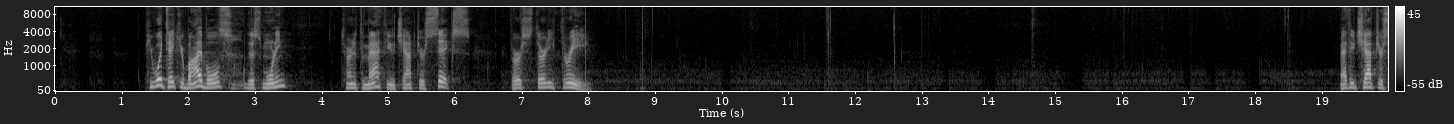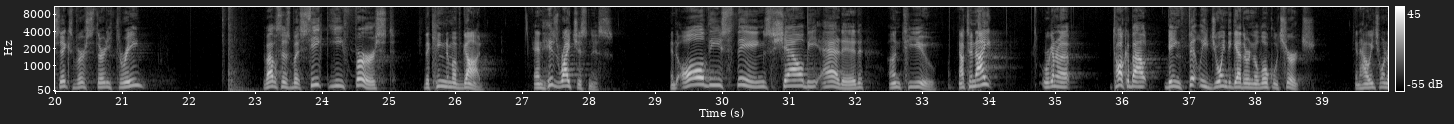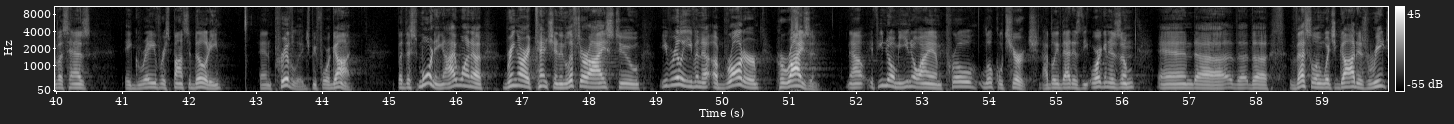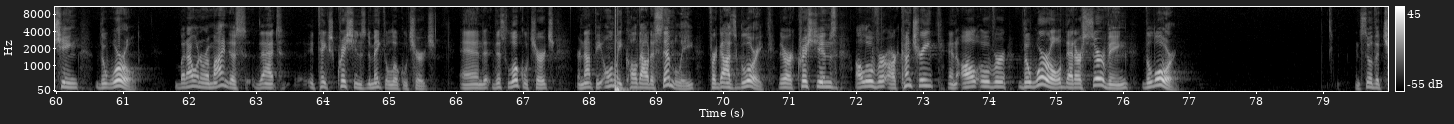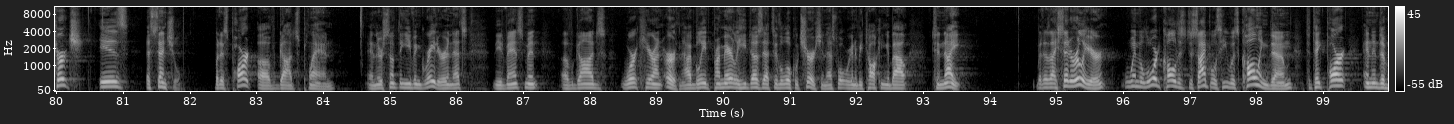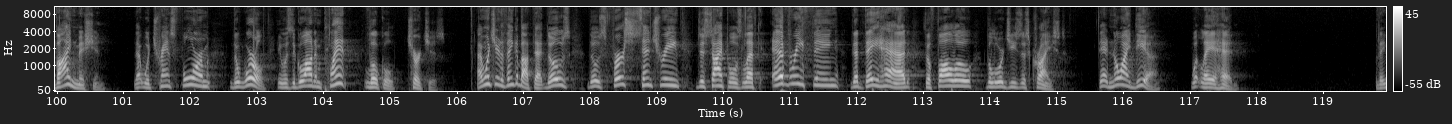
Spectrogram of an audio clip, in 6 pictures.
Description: Matt. 6:33 Service Type: Sunday AM « The Final Days of Joshua Being Part of Something More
